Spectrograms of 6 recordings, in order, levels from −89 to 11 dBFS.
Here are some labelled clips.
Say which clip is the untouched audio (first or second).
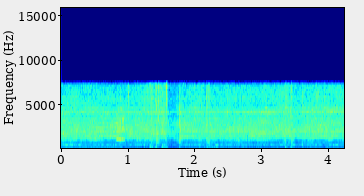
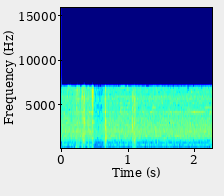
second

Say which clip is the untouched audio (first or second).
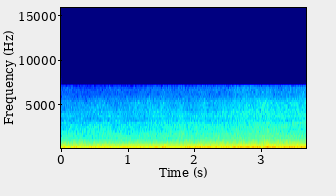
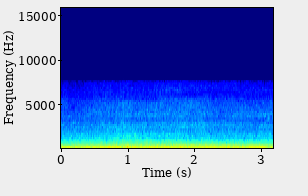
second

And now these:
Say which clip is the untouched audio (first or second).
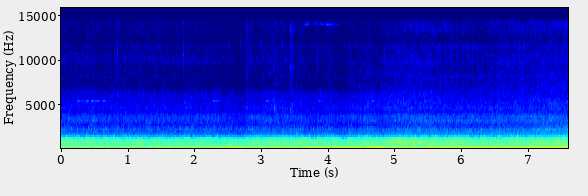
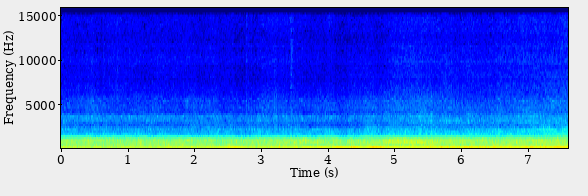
first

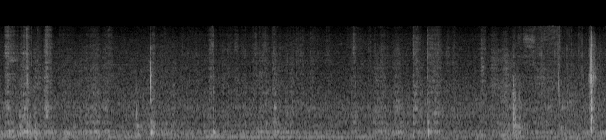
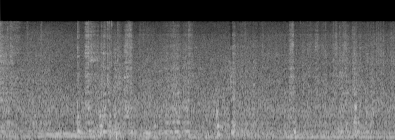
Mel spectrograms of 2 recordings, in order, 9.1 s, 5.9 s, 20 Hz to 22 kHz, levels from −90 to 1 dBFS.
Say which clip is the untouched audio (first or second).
second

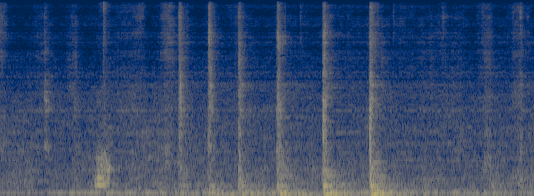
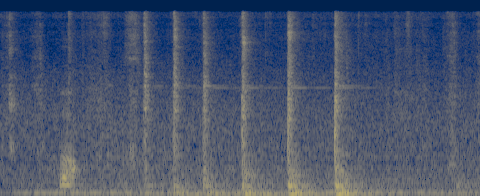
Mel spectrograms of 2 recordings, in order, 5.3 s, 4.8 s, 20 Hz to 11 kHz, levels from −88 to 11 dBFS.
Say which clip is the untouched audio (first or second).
second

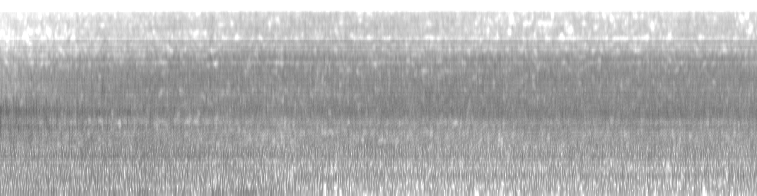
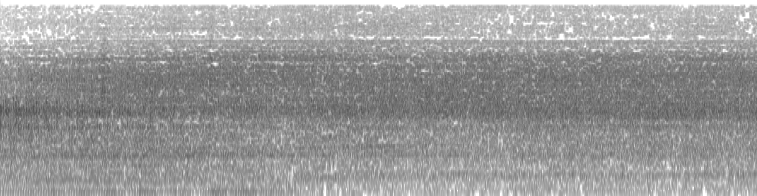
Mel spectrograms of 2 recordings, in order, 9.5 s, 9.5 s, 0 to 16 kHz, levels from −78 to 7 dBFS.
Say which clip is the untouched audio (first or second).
second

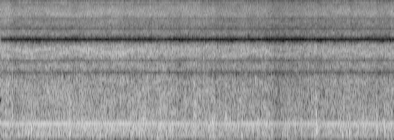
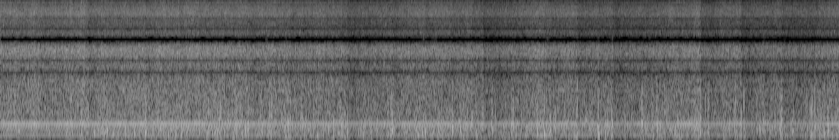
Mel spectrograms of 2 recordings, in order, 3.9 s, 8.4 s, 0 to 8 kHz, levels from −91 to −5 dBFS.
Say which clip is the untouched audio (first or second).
second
